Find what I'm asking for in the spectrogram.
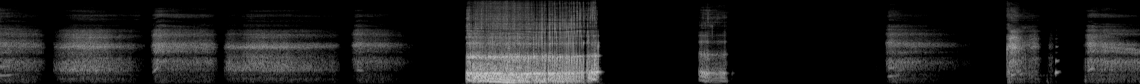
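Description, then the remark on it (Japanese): One loud, drawn-out burp of about a second and a half, set among several soft breathy sighs and exhalations, with no talking. “脇で顔締めて強制ホーリーゲップされるの好き？”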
